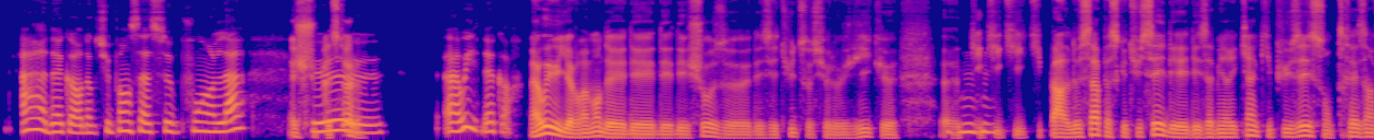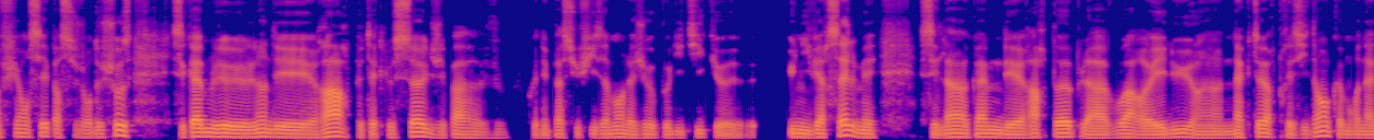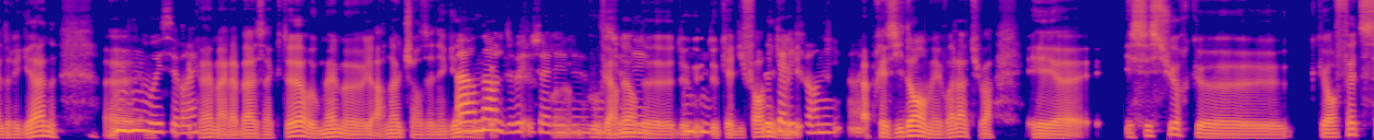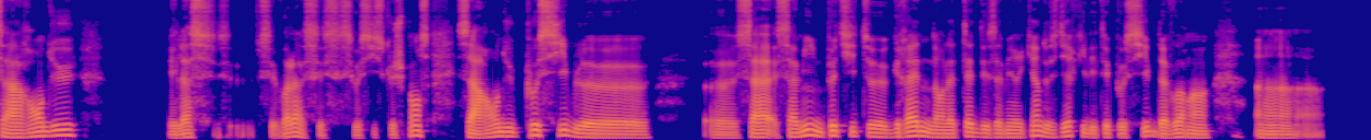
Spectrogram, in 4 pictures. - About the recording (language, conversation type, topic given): French, podcast, Quelle série recommandes-tu à tout le monde, et pourquoi ?
- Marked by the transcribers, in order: other background noise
